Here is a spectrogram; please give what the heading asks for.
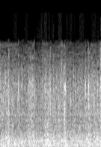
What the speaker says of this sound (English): And it's raining again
